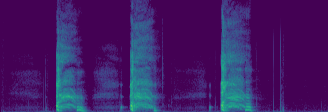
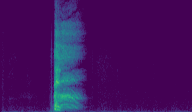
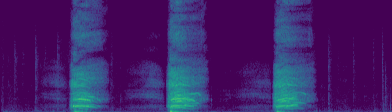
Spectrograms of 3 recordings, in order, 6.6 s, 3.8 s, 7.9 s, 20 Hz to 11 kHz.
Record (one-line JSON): {"three_cough_length": "6.6 s", "three_cough_amplitude": 10352, "three_cough_signal_mean_std_ratio": 0.36, "cough_length": "3.8 s", "cough_amplitude": 11123, "cough_signal_mean_std_ratio": 0.24, "exhalation_length": "7.9 s", "exhalation_amplitude": 6114, "exhalation_signal_mean_std_ratio": 0.37, "survey_phase": "beta (2021-08-13 to 2022-03-07)", "age": "45-64", "gender": "Female", "wearing_mask": "No", "symptom_runny_or_blocked_nose": true, "symptom_sore_throat": true, "symptom_headache": true, "symptom_onset": "12 days", "smoker_status": "Ex-smoker", "respiratory_condition_asthma": false, "respiratory_condition_other": false, "recruitment_source": "REACT", "submission_delay": "2 days", "covid_test_result": "Negative", "covid_test_method": "RT-qPCR", "influenza_a_test_result": "Unknown/Void", "influenza_b_test_result": "Unknown/Void"}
